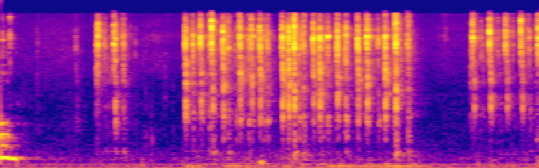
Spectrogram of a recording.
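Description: Fast typing on a computer keyboard, a quick run of keystrokes that starts about a second in.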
